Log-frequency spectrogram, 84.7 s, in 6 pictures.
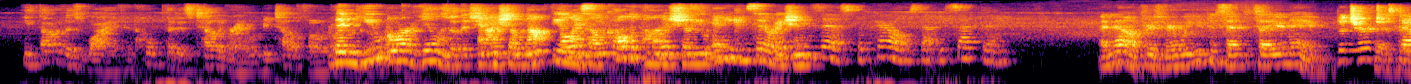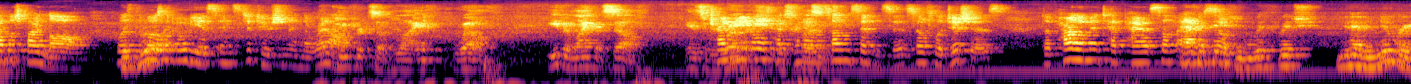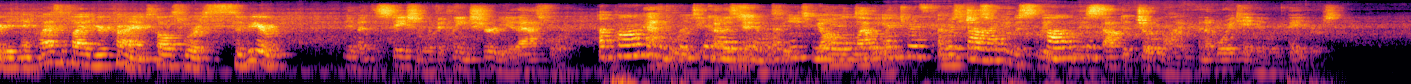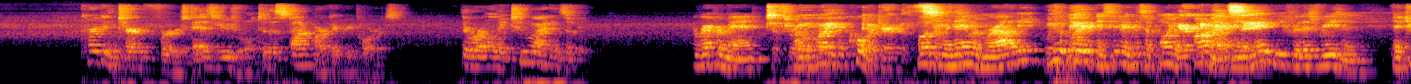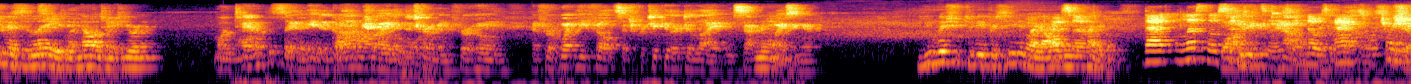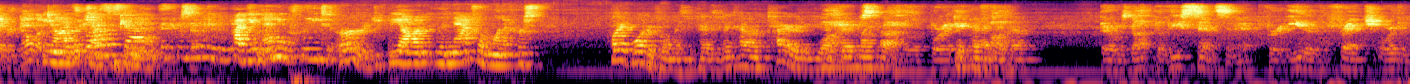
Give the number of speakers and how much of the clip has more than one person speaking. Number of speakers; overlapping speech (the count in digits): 6, about 39%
